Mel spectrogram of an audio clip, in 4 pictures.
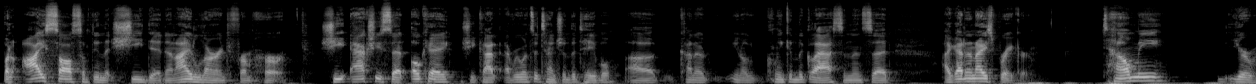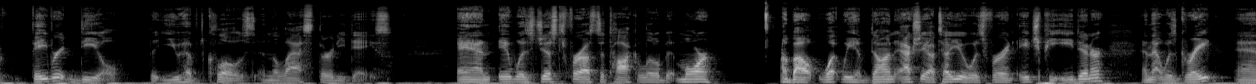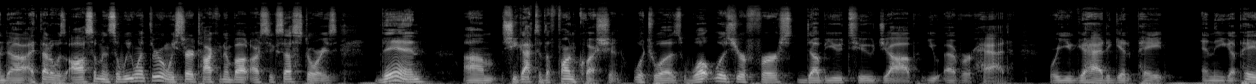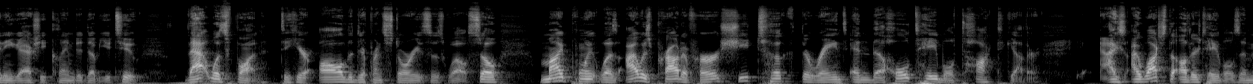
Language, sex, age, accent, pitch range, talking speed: English, male, 30-49, American, 95-120 Hz, 210 wpm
